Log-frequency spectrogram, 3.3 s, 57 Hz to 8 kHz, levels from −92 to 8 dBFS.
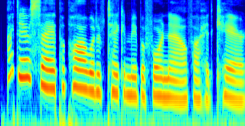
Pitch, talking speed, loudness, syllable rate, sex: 220 Hz, 255 wpm, -17 LUFS, 6.3 syllables/s, female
